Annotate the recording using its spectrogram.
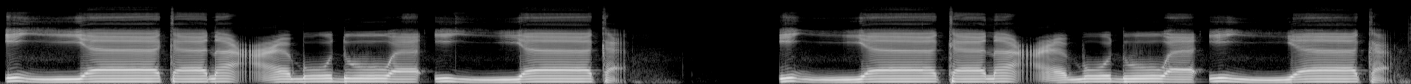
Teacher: Na'budu karena bunyi ain sukunnya ada suara tambahan berupa e di ujung pelafalan ain sukunnya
